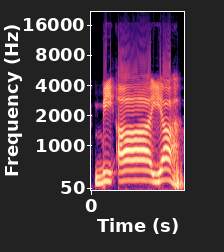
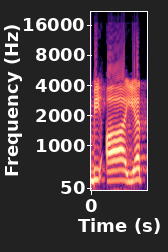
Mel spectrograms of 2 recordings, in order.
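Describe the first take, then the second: First: The word ends with a soft h sound. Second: The word ends with a stopped t sound. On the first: The speaker calls it right. "ता की जगह पर आपने हा पढ़नी है" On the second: The speaker calls it wrong. "अक्सर लोग पढ़ते हैं बिआयत"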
